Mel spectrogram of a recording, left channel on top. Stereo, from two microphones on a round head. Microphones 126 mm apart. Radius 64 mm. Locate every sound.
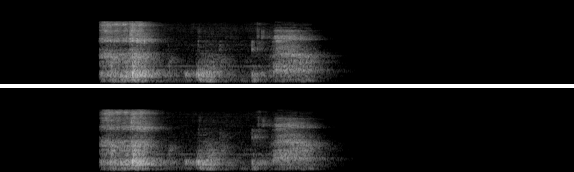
1.0 s a gasp: 65° left (ahead or behind), 5 m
